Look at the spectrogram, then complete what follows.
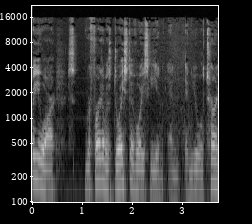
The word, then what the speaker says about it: Dostoevsky: who went to grad school call it called dostoevsky the proper russian pronunciation is deutsche voisky so if you want to show off how clever you are refer to as joyce devoisky and and you will turn heads in the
